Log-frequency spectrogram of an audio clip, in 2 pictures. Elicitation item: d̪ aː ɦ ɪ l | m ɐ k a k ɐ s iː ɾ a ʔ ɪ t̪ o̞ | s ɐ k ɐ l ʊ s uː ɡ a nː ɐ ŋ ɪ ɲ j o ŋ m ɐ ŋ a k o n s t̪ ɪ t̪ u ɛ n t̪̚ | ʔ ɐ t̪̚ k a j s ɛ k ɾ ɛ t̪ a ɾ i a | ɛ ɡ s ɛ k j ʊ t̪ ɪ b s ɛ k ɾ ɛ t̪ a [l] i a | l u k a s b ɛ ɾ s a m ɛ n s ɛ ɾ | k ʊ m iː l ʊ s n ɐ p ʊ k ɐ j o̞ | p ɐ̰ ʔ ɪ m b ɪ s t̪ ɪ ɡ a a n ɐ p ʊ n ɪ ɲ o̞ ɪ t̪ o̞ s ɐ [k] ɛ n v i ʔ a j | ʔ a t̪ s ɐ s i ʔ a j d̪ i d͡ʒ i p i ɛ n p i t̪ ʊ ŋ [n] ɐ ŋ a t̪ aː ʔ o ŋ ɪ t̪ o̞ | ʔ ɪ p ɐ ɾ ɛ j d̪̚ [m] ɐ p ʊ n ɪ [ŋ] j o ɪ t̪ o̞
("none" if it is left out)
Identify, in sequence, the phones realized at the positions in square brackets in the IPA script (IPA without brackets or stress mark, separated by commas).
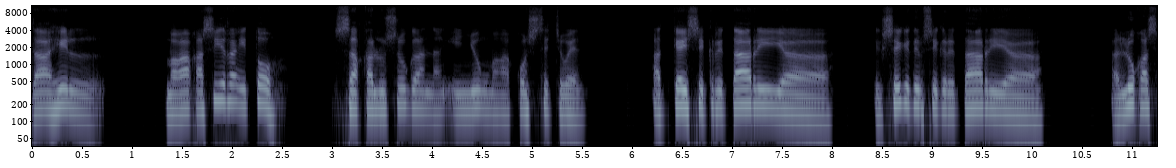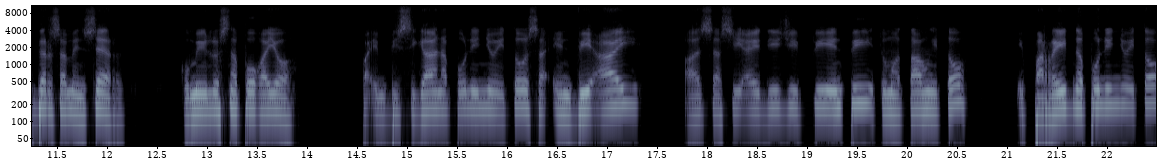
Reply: ɾ, ʔ, m, n, ɲ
